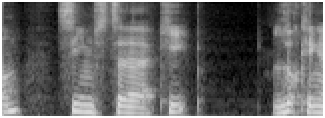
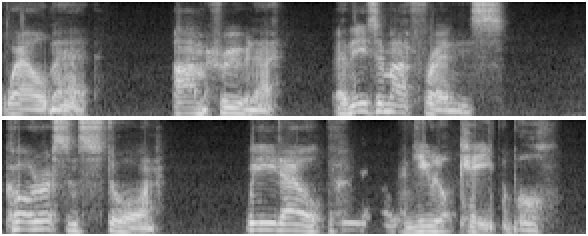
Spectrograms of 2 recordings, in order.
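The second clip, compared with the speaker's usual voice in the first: raspy voice, muffled through fabric. Narrating a scene, voice the third stranger speaking through a wool scarf: Hruna's raspy, muffled voice. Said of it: "through a thick wool scarf in a raspy voice".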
